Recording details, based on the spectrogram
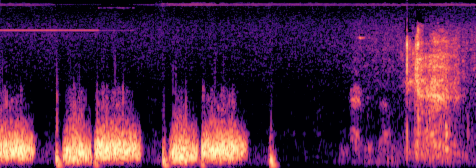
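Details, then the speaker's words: To-and-fro murmur of a double aortic lesion (combined aortic stenosis and aortic incompetence): two-part systolic then diastolic swish, contrasted with the continuous machinery murmur of patent ductus arteriosus. "ونقارن بينها وبين التو اند فرو مامز بتاعة الدبل ايورتيك ليجن في الحالة الثانية اللي جاية."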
